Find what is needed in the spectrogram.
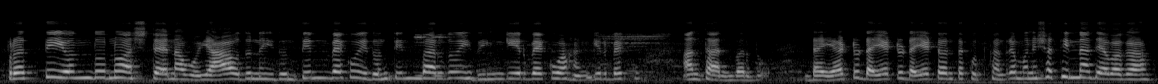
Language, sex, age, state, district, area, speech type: Kannada, female, 45-60, Karnataka, Hassan, urban, spontaneous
